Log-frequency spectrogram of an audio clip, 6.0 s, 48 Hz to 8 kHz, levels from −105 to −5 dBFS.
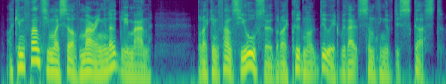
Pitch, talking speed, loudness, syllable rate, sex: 95 Hz, 230 wpm, -21 LUFS, 6.4 syllables/s, male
